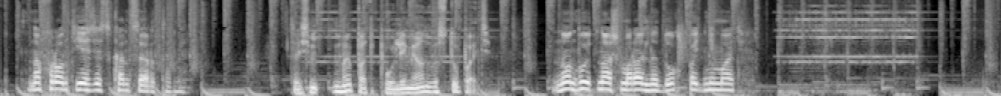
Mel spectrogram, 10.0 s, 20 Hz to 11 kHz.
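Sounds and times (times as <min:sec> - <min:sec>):
speech: 0:00.3 - 0:02.0, 0:02.9 - 0:07.6
telephone ringing with an electronic warble: 0:02.9 - 0:05.2, 0:07.6 - 0:09.5.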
